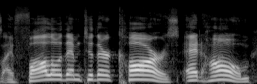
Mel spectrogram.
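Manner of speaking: heated rant. Real, not acted. Streamer ranting about pundits, loud and rising.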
